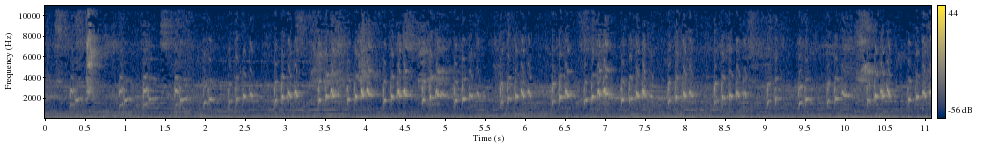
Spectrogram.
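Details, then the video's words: Long-tailed shrike calling a rival with a dense, chattering run of varied short notes, quick twitters and squeaks tumbling almost without pause over a noisy background hum. "SUARA CENDET GACOR MEMANGGIL LAWAN"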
